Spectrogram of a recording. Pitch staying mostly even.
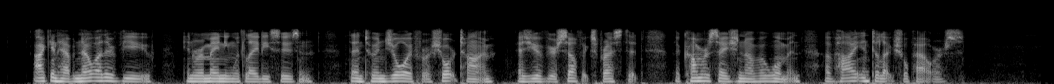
Yes: narrow, 1.8 semitones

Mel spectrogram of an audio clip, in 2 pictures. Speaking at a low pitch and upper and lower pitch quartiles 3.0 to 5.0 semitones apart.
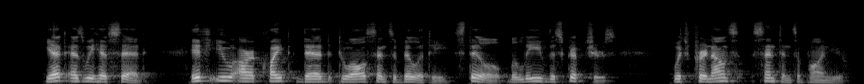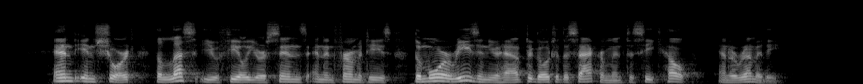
No: low, 125 Hz; wide, 5.6 semitones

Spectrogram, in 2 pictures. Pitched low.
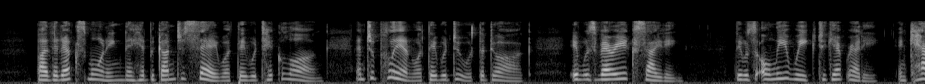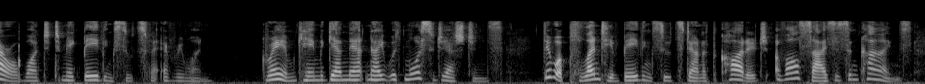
No: high, 205 Hz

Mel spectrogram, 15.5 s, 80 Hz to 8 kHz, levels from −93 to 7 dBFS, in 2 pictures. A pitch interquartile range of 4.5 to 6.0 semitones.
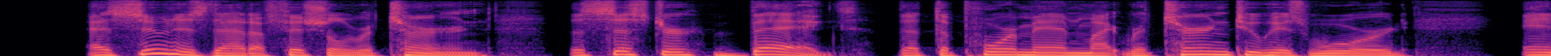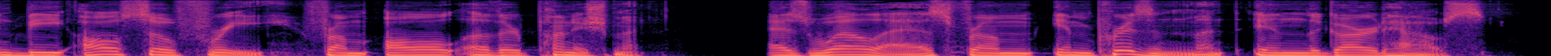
No: average, 3.8 semitones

